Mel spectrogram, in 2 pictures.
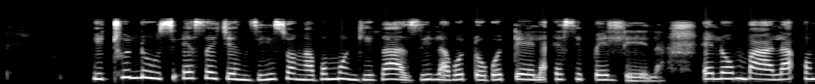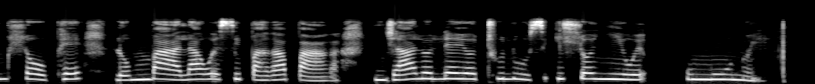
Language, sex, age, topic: North Ndebele, male, 25-35, health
